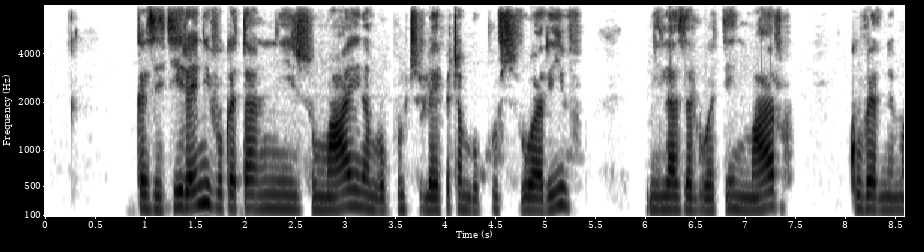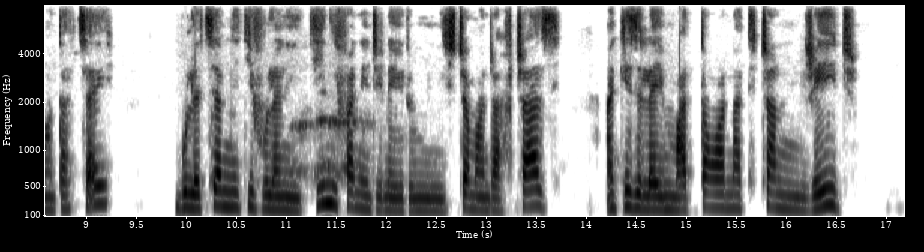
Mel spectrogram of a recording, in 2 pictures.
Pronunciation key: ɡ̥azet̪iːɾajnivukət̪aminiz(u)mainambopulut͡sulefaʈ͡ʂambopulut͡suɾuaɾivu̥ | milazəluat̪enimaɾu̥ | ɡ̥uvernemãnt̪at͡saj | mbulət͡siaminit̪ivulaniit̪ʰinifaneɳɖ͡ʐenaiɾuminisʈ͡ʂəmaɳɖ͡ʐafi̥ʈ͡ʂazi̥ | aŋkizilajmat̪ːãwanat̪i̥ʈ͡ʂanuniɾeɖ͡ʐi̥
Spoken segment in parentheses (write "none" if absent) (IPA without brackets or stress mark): u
